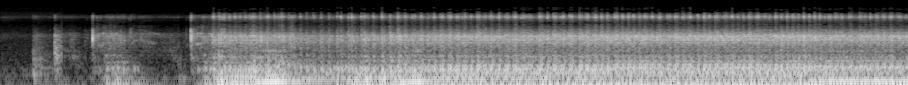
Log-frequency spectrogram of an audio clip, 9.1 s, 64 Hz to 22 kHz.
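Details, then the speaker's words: Polaris Edge 600 XC two-stroke sled after clutch spring replacement, first start to check clutch engagement: a few rough cranking pops, catches at about two seconds, then settles into a steady, even idle. "Time to start it up. I'm going to start it up just to see how the clutch engages."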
